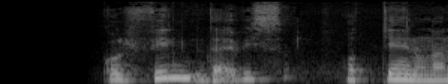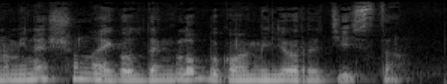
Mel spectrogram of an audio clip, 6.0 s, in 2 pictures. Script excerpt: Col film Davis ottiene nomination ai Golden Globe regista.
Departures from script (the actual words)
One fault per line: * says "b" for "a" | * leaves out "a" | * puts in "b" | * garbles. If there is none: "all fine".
* puts in "una"
* puts in "come miglior"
